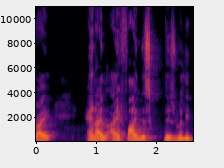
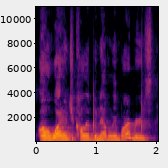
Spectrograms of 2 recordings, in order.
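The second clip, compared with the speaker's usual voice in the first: wife suggesting; 9 semitones higher, 5 dB louder than usual. Retold or imitated. Wife suggests the shop name.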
